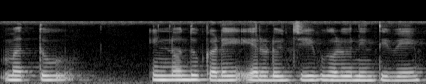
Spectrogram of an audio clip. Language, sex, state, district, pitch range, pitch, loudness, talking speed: Kannada, female, Karnataka, Bidar, 195-205 Hz, 200 Hz, -13 LUFS, 100 wpm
